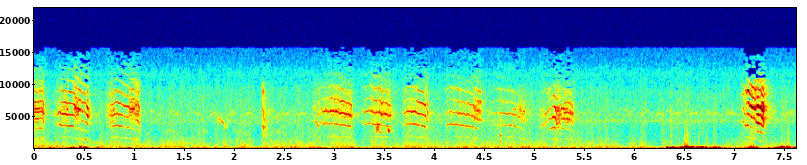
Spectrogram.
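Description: Isabelline shrike giving short, high, sharp notes in quick clusters every couple of seconds, over low rumbling thumps and background noise.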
